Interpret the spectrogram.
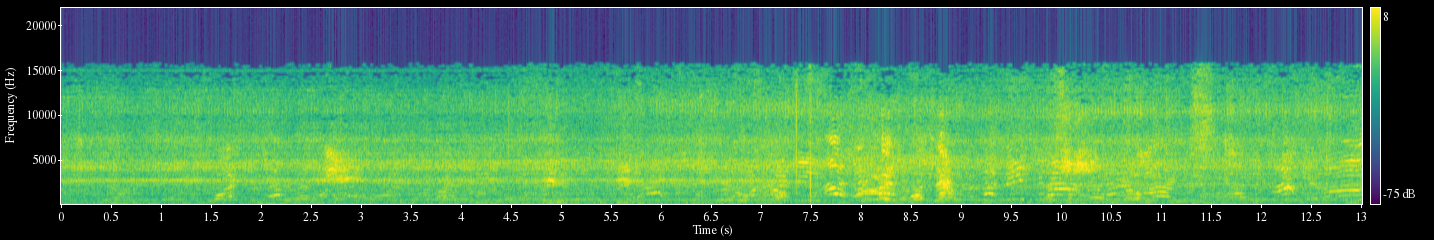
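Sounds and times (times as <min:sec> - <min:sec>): air blower hum: 0:00.0 - 0:13.0
children shouting and squealing: 0:07.0 - 0:13.0.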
